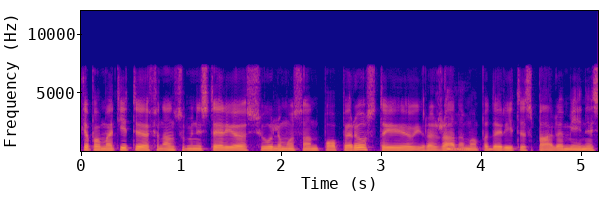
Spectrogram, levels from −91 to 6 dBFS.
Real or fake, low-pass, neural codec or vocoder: real; 7.2 kHz; none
